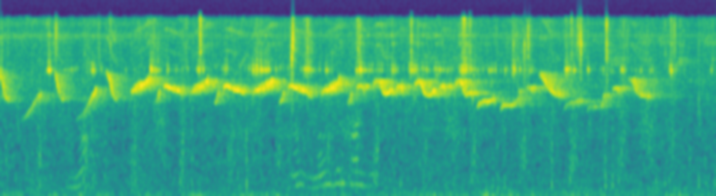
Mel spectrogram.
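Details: On Mt Takao, a bird whose identity is uncertain (possibly a Chinese hwamei or an escaped myna) sings a loud, varied run of rich whistled phrases. It rises and falls quickly over several seconds, resembling the chorus of the song "Neraiuchi". A passer-by remarks it seems to be imitating; a voice is faint behind.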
